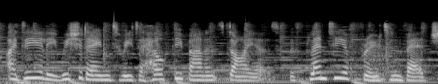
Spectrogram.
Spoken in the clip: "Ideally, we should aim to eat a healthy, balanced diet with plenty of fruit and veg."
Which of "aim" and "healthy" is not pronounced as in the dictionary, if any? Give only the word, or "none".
none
